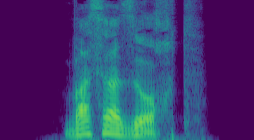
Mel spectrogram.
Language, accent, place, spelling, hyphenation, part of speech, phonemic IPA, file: German, Germany, Berlin, Wassersucht, Was‧ser‧sucht, noun, /ˈvasɐˌzʊxt/, De-Wassersucht.ogg
- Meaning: dropsy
